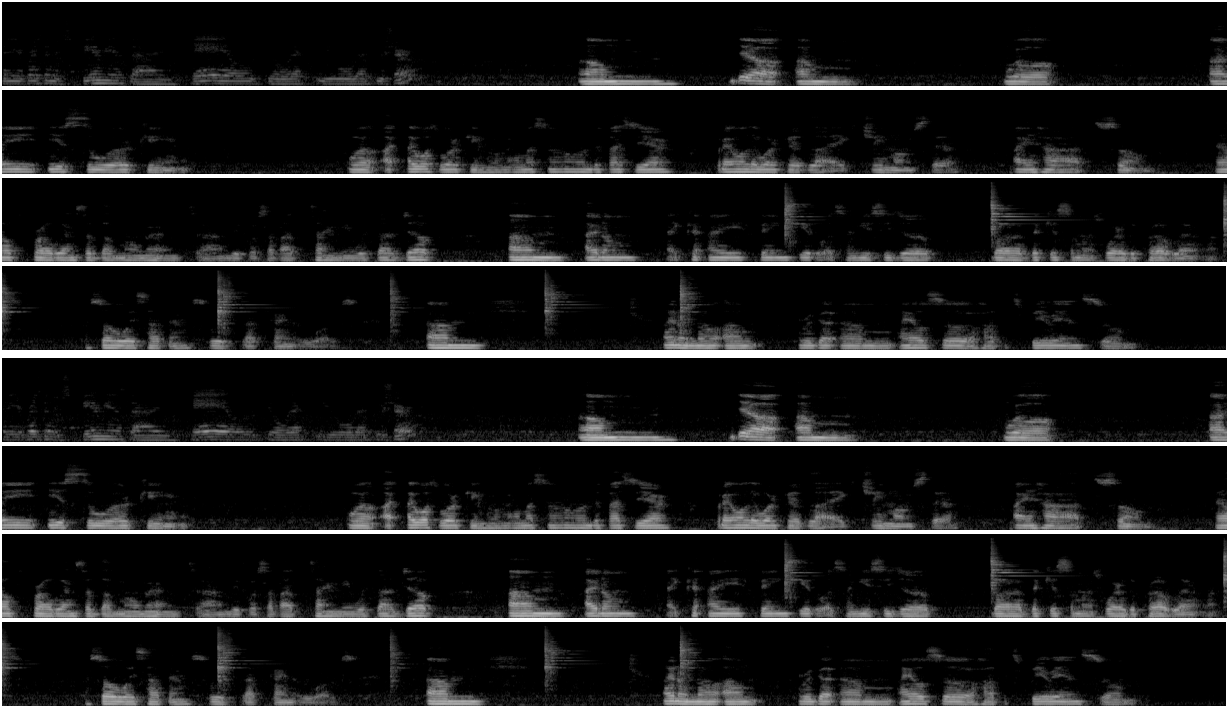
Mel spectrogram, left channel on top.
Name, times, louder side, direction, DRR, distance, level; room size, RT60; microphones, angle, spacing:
voice 1, 0.0-4.2, right 3 dB, 75° right, 1.7 m, -46 dB
voice 2, 5.8-6.7 7.3-8.5 10.0-10.5 12.1-14.1 15.7-18.9 19.4-21.8 22.4-23.7 24.4-28.8 29.6-30.8 31.1-33.8 34.4-36.9 37.6-40.3 41.0-41.9 43.4-44.3 44.7-46.7 47.0-48.1, right 2 dB, 25° right, 0.3 m, -30 dB
sound 1, 32.3-32.7 34.4-35.1 36.7-37.0 38.9-39.4 40.6-40.9 42.2-42.6 43.5-43.8, left 1 dB, 5° right, 1.0 m, -38 dB
4.3 x 3.3 x 3.1 m
head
